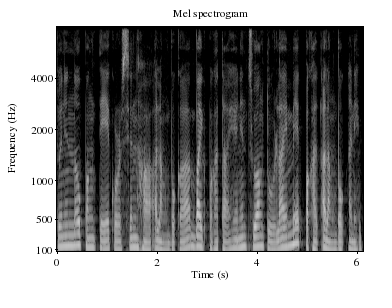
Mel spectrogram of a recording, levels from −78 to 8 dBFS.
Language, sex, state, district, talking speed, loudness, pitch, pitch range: Mizo, male, Mizoram, Aizawl, 215 wpm, -19 LUFS, 115 Hz, 110-130 Hz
